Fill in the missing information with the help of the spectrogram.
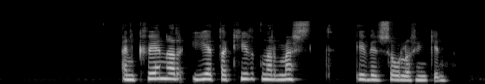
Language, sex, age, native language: Icelandic, female, 30-39, Icelandic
